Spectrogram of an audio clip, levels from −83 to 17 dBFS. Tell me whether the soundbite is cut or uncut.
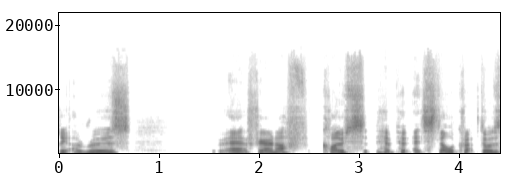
uncut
